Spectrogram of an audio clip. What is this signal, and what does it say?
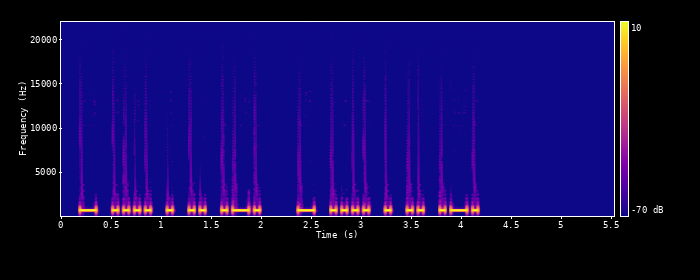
Morse code, heard as a keyed tone, about 21 wpm, 700 Hz. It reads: THEIR THEIR
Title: Top 100 Words Repeated 22wpm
